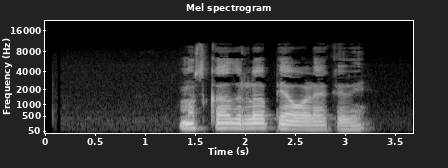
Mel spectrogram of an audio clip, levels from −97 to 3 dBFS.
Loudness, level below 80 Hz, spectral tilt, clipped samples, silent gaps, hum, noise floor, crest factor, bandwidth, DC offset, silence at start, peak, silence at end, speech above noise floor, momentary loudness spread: -22 LUFS; -58 dBFS; -6 dB/octave; under 0.1%; none; none; -65 dBFS; 20 dB; 11 kHz; under 0.1%; 1.35 s; -4 dBFS; 0.5 s; 44 dB; 12 LU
